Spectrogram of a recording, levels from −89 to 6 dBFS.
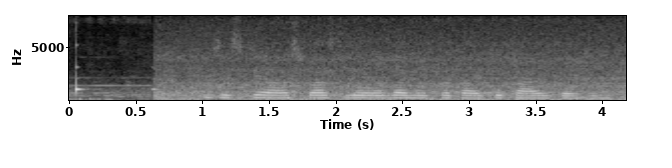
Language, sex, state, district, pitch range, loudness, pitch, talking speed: Hindi, female, Chhattisgarh, Raipur, 225-240 Hz, -20 LUFS, 235 Hz, 160 wpm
